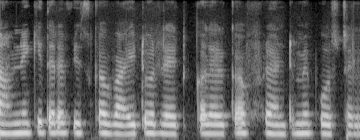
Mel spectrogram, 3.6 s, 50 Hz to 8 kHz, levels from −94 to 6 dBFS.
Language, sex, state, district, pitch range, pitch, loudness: Hindi, female, Punjab, Pathankot, 185-205 Hz, 195 Hz, -16 LUFS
